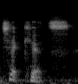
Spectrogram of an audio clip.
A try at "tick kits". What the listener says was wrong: tit kicks. sounded like you said tit. Tick.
